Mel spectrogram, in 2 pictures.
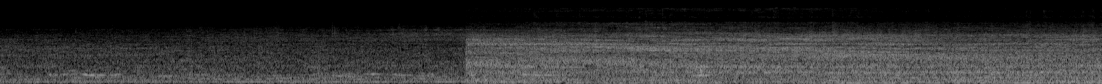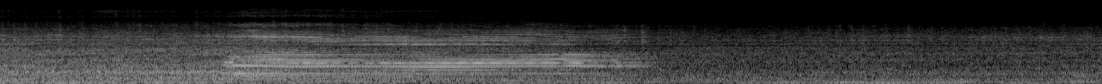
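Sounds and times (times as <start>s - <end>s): model train rumbling: 0.0s - 22.0s
electronic multi-note train horn: 8.8s - 18.0s.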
